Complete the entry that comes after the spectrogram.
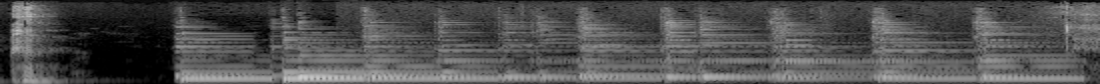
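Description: A ukulele is strummed repeatedly at a steady rhythm by a player about two weeks into learning, bright sustained chords ringing out loud, after a brief vocal noise at the start.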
